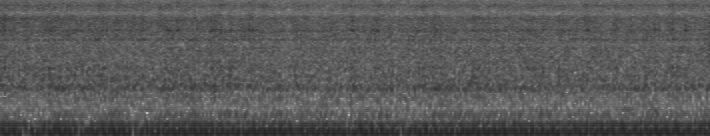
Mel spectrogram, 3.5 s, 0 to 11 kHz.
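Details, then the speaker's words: 1963 Mercury Comet 260 V8, not driven on the road in 25+ years, Autolite 2100 carburetor still needing rebuild; steady, even, quiet low idle with no misses or knocks, runs good despite the carburetor; power valve possibly blown. "number one old carburetor needs to be rebuilt but man she runs good sounds good quiet when you do that"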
